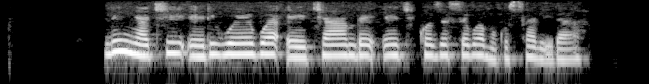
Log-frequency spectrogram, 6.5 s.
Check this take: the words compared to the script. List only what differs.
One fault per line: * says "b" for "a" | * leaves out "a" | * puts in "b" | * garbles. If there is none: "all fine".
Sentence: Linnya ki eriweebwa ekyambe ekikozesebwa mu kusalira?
all fine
